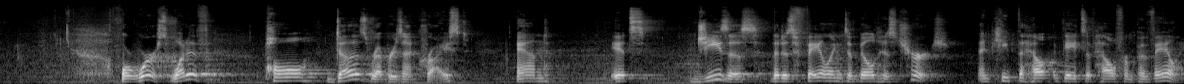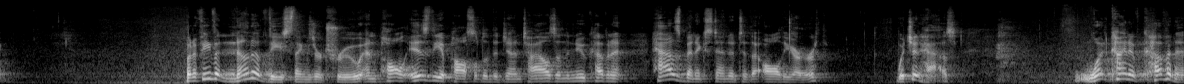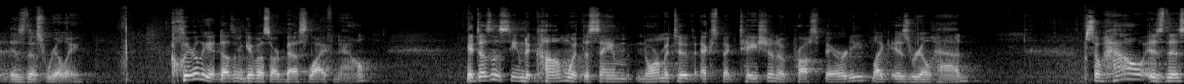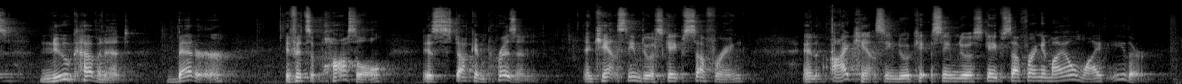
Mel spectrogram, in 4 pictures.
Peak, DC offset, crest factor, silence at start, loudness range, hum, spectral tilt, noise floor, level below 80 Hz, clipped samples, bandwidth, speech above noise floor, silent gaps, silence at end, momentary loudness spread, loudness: 0 dBFS; under 0.1%; 22 dB; 0.4 s; 4 LU; none; -3 dB/octave; -53 dBFS; -62 dBFS; under 0.1%; 16.5 kHz; 32 dB; none; 0.3 s; 12 LU; -21 LUFS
